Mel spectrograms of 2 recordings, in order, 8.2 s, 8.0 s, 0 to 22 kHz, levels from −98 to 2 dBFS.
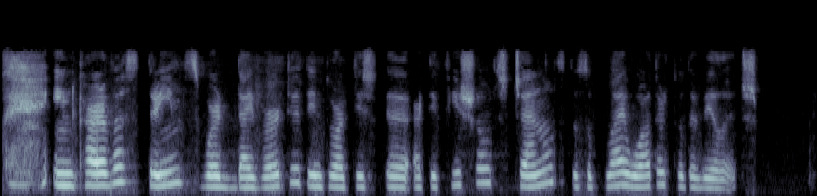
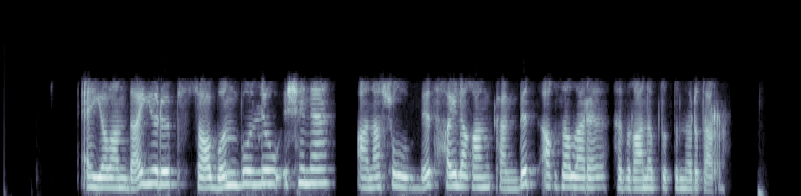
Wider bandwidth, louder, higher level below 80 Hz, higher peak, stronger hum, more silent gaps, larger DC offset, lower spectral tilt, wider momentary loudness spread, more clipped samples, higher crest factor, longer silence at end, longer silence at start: first, 7.6 kHz vs 4.3 kHz; second, -28 LUFS vs -16 LUFS; second, -70 dBFS vs -54 dBFS; second, -8 dBFS vs -2 dBFS; neither; second, none vs 3.36-3.57 s, 7.35-7.57 s; neither; second, -3 dB/octave vs -10.5 dB/octave; first, 12 LU vs 9 LU; neither; about the same, 20 dB vs 16 dB; first, 0.6 s vs 0.4 s; second, 0.05 s vs 0.85 s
